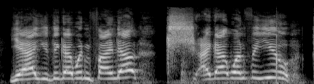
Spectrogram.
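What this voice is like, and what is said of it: Put-on Long Island accent. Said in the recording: “accent that you were doing? Because if that's a Long Island accent”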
